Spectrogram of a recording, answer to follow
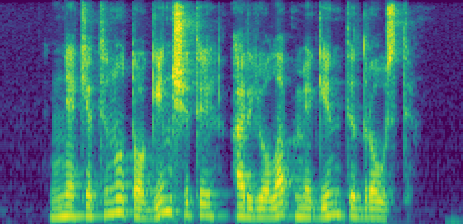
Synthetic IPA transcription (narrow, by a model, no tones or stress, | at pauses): nʲɛk̬ʲɛt̪ʲɪnʊt̪oːɡʲɪnʲˑt͡ʃʲɪt̪ʲɪɐɾjuɔlˠɐpmʲɛɡʲɪnʲt̪ʲɪd̪ɾɒʊsʲt̪ʲɪ̥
